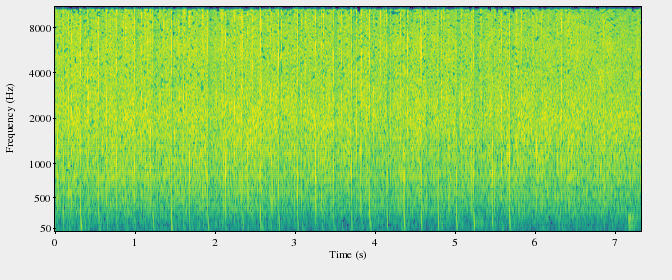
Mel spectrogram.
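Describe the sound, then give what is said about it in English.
An audience claps steadily for several seconds, a dense, loud patter of many hands with no voices rising above it. “Please, a round of applause for everyone.”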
